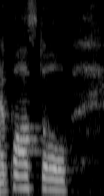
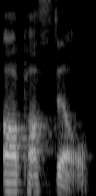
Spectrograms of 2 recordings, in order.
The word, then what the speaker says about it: apostille: not tend to refer to it as an apostle it is uh pronounced apostille but again tomato tomato so what is a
